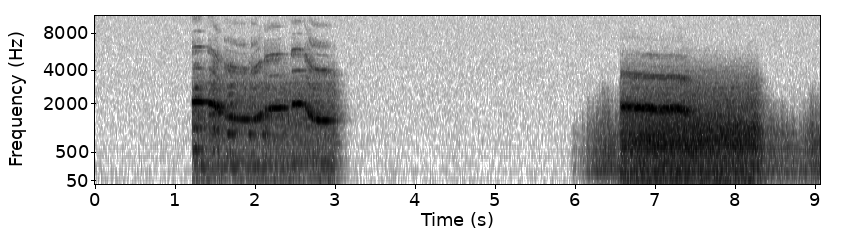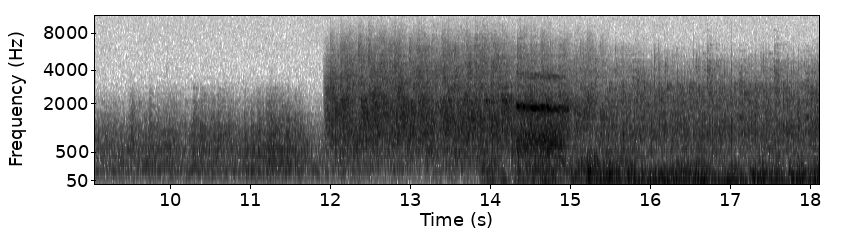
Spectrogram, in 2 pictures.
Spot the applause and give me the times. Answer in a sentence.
The applause can be heard from 11.9 to 18.0 s.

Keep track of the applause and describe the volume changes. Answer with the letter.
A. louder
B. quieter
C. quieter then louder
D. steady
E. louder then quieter
B.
